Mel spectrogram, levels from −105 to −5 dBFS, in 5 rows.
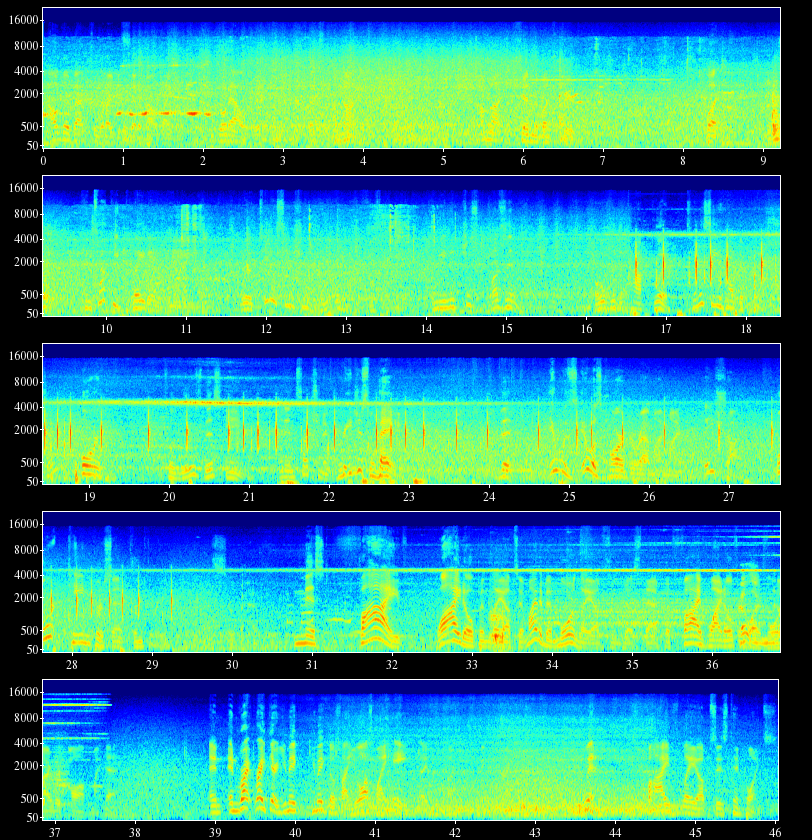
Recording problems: household noises; very loud; throughout; 4 dB above the speech
train or aircraft noise; loud; throughout; as loud as the speech

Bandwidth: 15 kHz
